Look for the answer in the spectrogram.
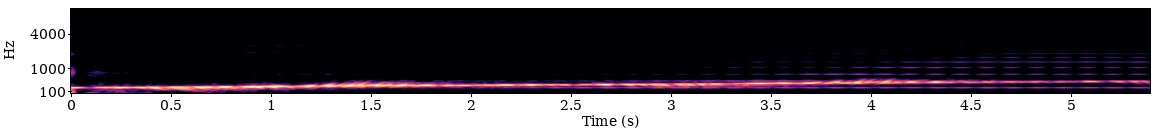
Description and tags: ONORO Julian 2014 2015 Flyingspaceship
Generate waveform sound
Effects:
Wahwah: Frequency LFO 0.2 Hz - Beginning phase 0 - Depth 38% Resonance 2,5 - Gap Frequency 30%
Generate whistle sound: sinosoïde Frequency at the beginning: 261Hz End 523,2 Hz. Amplitude (0 to 1) At the beginning: 0,8 End 0,1.
Effect Paulstretch
Stretch: 1 Resolution (seconds) 0,25 Echo: Delay time: 1second- Decay 0,5
Typologie: X+V
Morphologie:
Masse: son cannelé
Timbre harmonique: Ascendant - Brillant
Grain: lisse
Allure: Dynamique avec vibrato.
Dynamique: Attaque Ascendant
Profil mélodique: Variations serpentines ascendantes
Profil de masse: Calibre aigu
